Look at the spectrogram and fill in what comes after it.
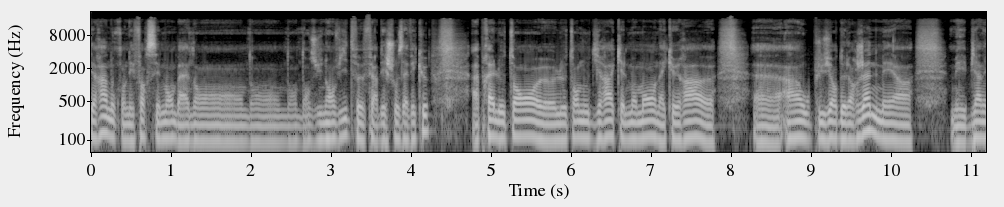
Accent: Centre-Val de Loire, France; donc moi je suis de Gâtine-Racan

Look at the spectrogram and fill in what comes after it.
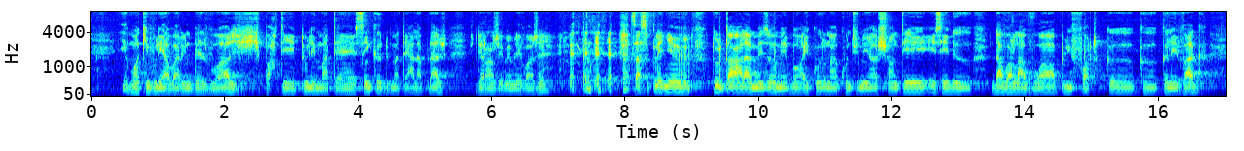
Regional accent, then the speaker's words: Senegal; French is a second language; moved away; Moi, je viens du Sénégal.

